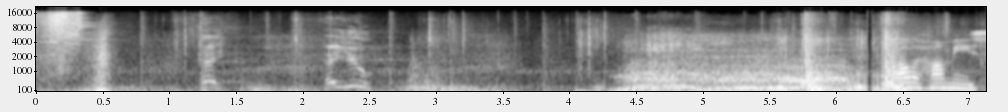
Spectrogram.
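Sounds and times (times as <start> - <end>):
speech: 1.2 - 3.3, 6.6 - 7.1
massive angry bear roaring: 4.2 - 6.3.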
